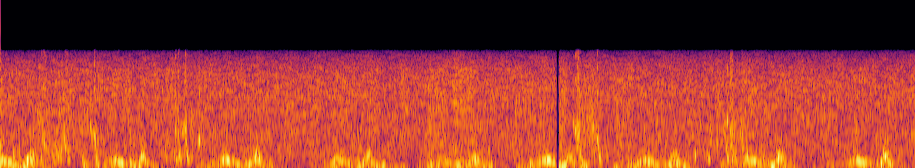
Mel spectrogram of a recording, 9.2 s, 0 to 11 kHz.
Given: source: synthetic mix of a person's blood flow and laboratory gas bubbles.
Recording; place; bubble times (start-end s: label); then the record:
Doppler ultrasound of blood flow; precordium
0.00-0.24 s: bubbles
0.26-0.73 s: bubbles
0.81-1.02 s: bubbles
1.63-2.03 s: bubbles
2.14-2.18 s: bubbles
2.23-2.29 s: bubbles
5.68-6.14 s: bubbles
6.92-7.00 s: bubbles
7.02-7.66 s: bubbles
From the record:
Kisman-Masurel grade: 232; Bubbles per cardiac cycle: several, 3 to 8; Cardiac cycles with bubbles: 50 to 99%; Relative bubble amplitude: moderate (0.250 to 0.450); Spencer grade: 3 (all of the cardiac periods contain showers or single bubble signals, but not dominating or overriding the cardiac motion signals); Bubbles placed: only in the low amplitude regions of the cardiac cycle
